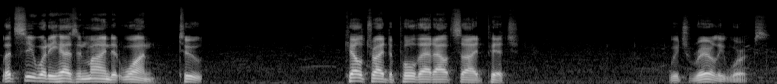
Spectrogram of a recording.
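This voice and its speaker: A man doing baseball play-by-play commentary as the announcer, in measured, clipped phrases. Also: mid-range voice, lively intonation, no room sound.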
